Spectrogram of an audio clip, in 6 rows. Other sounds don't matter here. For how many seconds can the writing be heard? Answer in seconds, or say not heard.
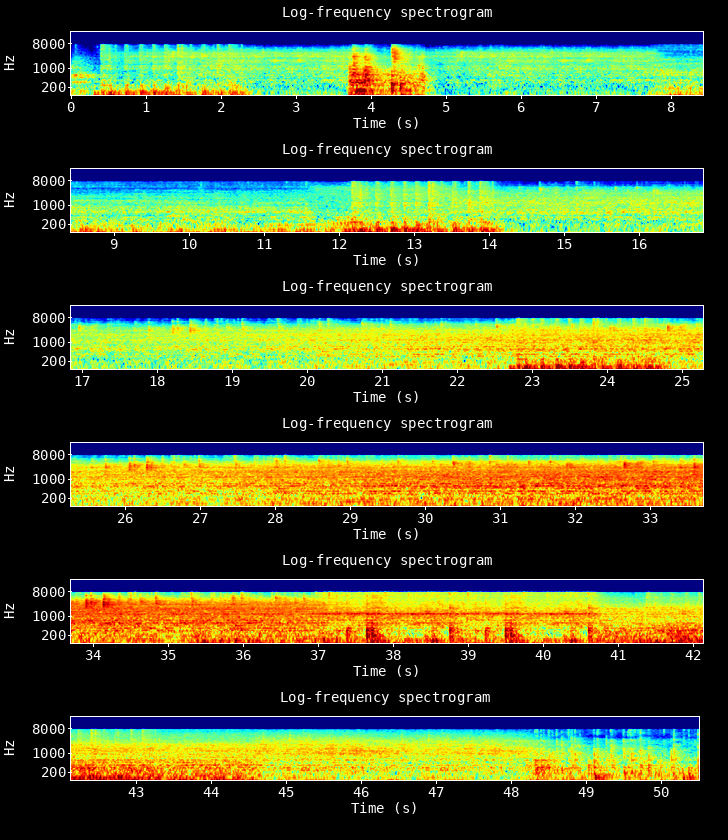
not heard.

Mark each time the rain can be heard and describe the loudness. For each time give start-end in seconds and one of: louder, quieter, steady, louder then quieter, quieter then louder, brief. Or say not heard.
0.0-50.4 louder then quieter.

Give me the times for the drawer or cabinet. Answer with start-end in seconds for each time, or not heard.
3.7-4.8.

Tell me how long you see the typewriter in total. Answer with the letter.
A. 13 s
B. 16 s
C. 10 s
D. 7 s
C.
